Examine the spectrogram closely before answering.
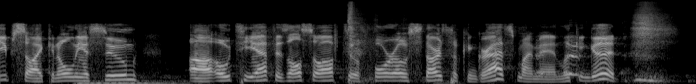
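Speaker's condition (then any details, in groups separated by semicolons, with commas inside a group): No condition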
